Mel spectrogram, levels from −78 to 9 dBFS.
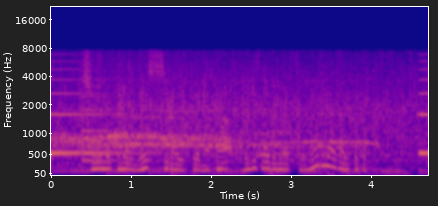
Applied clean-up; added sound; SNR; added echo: none; Applause + Ringtone; -4 dB; none.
